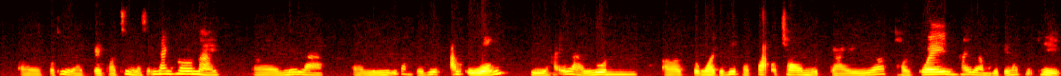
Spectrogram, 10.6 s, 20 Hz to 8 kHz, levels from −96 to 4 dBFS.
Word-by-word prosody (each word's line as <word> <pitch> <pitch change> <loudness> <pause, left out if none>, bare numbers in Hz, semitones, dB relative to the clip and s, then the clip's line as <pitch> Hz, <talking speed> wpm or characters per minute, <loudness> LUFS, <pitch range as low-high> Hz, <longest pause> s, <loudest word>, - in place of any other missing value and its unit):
ờ, 185 - -9 0.2
có 170 - -5
thể 260 - -1
là 180 - -3 0.2
cái 170 - +1
quá 170 - -5
trình 265 -7 -2
nó 180 - -3
sẽ - - -8
nhanh 290 +1 +1
hơn 285 -2 +4
này. 195 -5 +1 0.4
Ờ, 195 - -9 0.2
nên 230 +4 -1
là, 200 -5 -2 0.3
ờ, 185 -1 -8
mình 185 +1 -2
nghĩ - - -3
rằng 255 -4 -8
cái 175 - -4
việc 245 -1 0
ăn 250 - +1
uống 190 - +7 0.3
thì 195 - 0 0.2
hãy - - -6
là 195 -7 -1
luôn, 230 0 +3 0.2
ờ, - - -5 0.2
ngoài 190 -1 +4
cái 180 - +1
việc 260 -4 +1
là 175 - -4
tạo 220 - +2
cho 210 -2 +3
một 185 -3 -2
cái, 155 0 -3 0.2
á, 260 - -2
thói 165 -1 -3
quen 240 0 +7
hay 230 +1 -1
là 195 -3 0
một 175 - -7
cái 160 - -4
kế 170 - 0
hoạch 220 0 -6
cụ - - -11
thể, 215 - +1
205 Hz, 265 wpm, -21 LUFS, 185-240 Hz, 0.4 s, uống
